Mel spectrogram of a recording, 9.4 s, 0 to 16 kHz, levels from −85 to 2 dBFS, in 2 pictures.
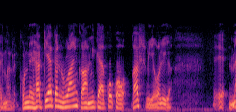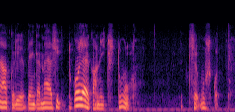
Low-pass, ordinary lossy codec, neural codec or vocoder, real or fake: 7.2 kHz; none; codec, 16 kHz, 8 kbps, FunCodec, trained on Chinese and English, 25 frames a second; fake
